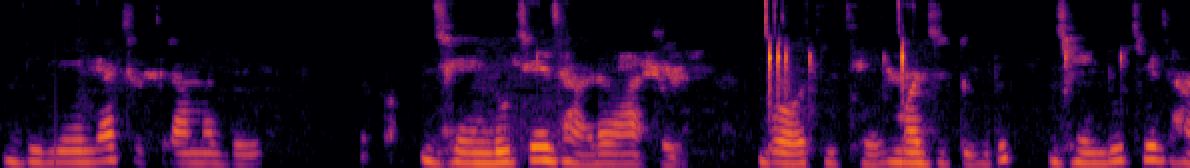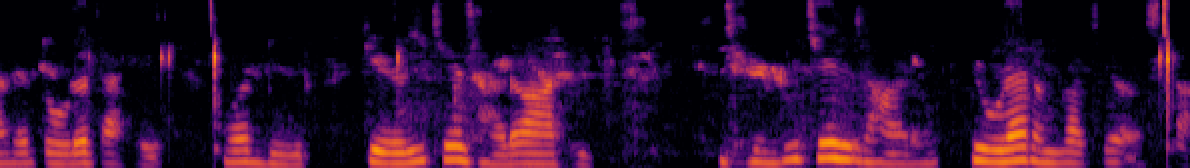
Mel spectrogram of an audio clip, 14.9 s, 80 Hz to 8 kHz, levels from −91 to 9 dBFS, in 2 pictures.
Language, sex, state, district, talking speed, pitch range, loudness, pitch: Marathi, female, Maharashtra, Solapur, 95 wpm, 180-215 Hz, -26 LUFS, 195 Hz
